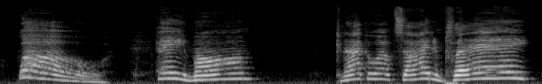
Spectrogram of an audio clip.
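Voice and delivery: goofy, super enthusiastic, shrill, loud, slow, drawn out. Imitating the acting in old nineties commercials: imitating super enthusiastic commercial acting. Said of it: "just super enthusiastic".

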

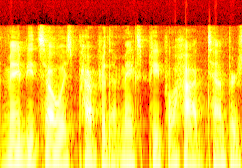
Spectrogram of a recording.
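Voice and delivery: ordinary talk

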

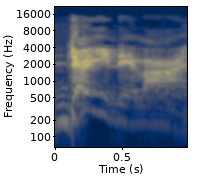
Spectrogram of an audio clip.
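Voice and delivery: dandelion pushed up from the back of the throat. Teaching a group to say a word, pushing dandelion from the throat. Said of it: "You got to get it from the back of the throat".

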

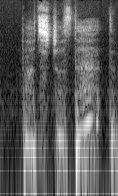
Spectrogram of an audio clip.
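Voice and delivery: hushed, soft, breathy near-whisper. After being told she clearly did something wrong, she answers: said softly. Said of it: "Gillian said softly".

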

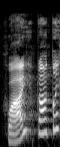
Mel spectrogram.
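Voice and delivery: astonished, wondering tone. Carla replies to Bradley's remark: astonished. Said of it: "Carla said with astonishment".

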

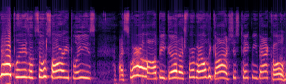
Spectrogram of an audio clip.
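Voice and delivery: put-on very high, loud, sobbing child voice. Retelling how the kid reacts when she grabs his face, imitating a crying, begging kid. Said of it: "He's like crying, snots running out".

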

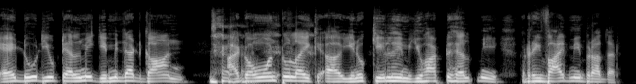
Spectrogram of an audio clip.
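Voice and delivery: English in a played-up Indian accent. Speaker showing how he jokes with others, speaking in an indian accent. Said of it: "যখন আমি ইন্ডিয়ান অ্যাকসেন্টে কথা বলতেছি".

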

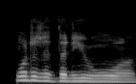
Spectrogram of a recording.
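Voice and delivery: loud, projected spirit character voice. Voicing the contracted spirit Seraph answering the others, in a low Seraph voice. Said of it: "It was a low voice like this".

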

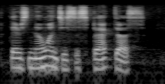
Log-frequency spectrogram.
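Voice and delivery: plain

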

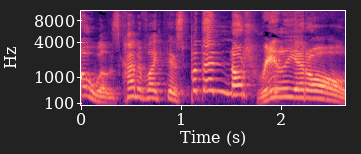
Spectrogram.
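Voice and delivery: sing-song put-on British accent, slipping in. Talking about visual adaptations, slipping into a British accent. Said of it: "I don't know why I got British with that accent".

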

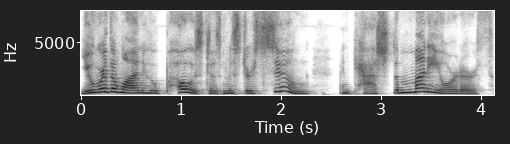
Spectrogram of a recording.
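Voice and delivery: ordinary delivery

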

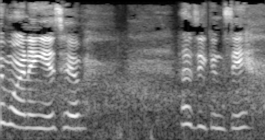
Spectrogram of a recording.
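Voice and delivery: panting and winded. Vlogger greeting YouTube mid trail run, just after running up a hill: out of breath. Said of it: "I just ran up a hill and I can't breathe".

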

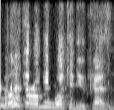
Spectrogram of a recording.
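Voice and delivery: defiant tone. Voicing a character who looks back at his commander: Melis talking back. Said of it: "he looks back and goes".

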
